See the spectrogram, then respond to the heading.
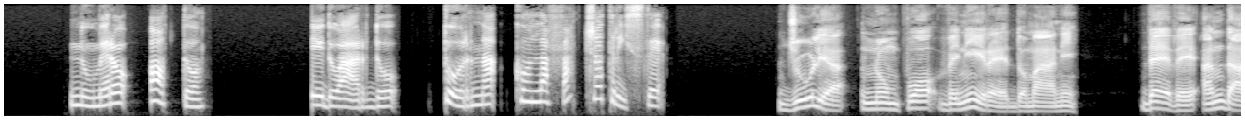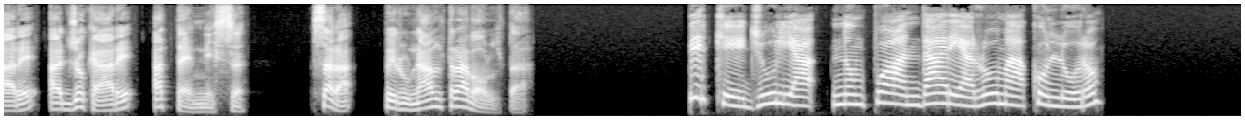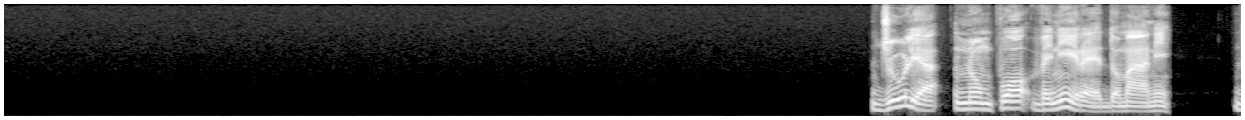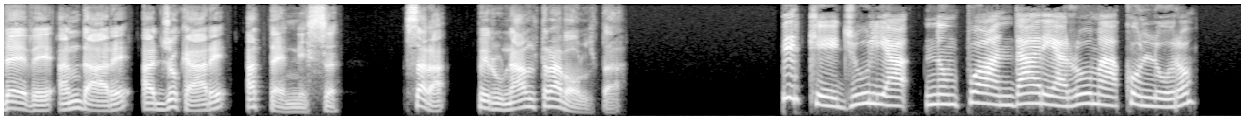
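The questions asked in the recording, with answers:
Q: Perché Giulia non può andare a Roma con loro?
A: deve andare a giocare a tennis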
